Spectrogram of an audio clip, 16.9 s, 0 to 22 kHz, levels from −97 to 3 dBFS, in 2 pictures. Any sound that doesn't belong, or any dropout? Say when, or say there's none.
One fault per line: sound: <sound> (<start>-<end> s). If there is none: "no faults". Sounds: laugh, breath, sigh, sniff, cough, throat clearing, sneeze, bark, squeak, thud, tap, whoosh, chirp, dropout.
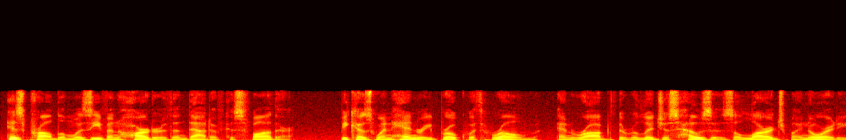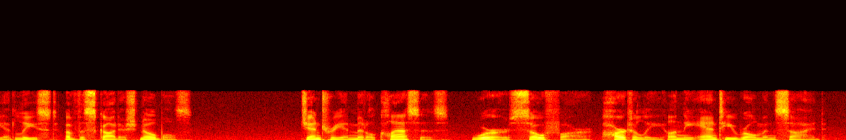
no faults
